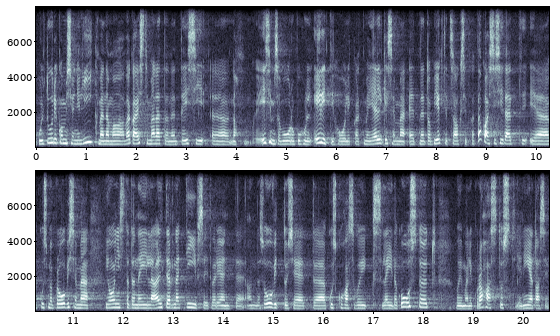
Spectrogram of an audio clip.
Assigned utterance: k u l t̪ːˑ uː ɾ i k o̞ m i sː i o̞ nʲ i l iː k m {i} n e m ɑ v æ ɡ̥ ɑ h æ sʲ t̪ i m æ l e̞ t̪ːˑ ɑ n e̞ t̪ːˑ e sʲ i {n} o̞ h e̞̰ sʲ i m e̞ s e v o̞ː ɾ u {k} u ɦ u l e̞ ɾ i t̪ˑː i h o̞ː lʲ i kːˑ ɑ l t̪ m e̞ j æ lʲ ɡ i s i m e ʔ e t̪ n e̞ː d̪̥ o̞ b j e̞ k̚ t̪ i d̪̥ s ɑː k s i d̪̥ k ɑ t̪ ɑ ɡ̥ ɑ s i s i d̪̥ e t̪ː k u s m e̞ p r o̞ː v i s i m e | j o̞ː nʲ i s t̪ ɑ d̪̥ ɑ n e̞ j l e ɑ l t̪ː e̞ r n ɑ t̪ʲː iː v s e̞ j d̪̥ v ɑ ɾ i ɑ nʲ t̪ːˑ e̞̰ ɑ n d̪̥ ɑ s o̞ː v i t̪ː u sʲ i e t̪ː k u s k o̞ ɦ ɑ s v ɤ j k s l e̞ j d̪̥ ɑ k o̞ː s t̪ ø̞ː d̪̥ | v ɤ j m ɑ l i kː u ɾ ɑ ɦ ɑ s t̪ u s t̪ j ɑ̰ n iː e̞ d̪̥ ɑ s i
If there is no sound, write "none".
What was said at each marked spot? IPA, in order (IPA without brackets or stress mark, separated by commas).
e, n, p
